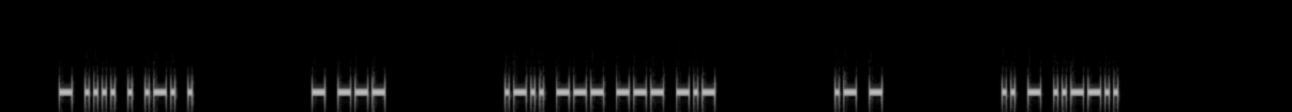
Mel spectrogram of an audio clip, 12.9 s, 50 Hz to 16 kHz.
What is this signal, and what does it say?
Morse code, heard as a keyed tone, about 28 wpm, 700 Hz. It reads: THERE TO LOOK AT IT?
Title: 4x Word-Spacing - Sentences from Top 100 Words - 28wpm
